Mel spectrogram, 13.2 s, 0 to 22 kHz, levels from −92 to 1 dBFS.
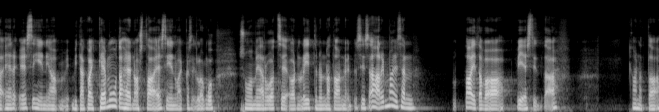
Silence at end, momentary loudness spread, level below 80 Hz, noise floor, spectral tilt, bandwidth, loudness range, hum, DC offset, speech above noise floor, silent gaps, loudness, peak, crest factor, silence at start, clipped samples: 0 s; 9 LU; -54 dBFS; -66 dBFS; -6 dB/octave; 12.5 kHz; 3 LU; none; under 0.1%; 47 dB; none; -20 LUFS; 0 dBFS; 20 dB; 0 s; under 0.1%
